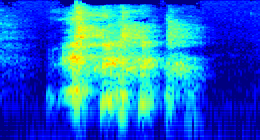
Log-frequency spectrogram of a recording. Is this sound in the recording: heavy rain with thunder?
no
